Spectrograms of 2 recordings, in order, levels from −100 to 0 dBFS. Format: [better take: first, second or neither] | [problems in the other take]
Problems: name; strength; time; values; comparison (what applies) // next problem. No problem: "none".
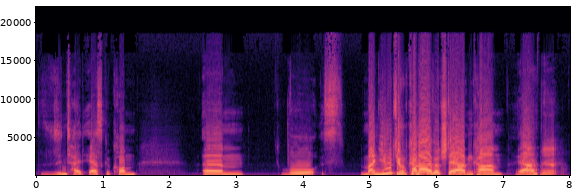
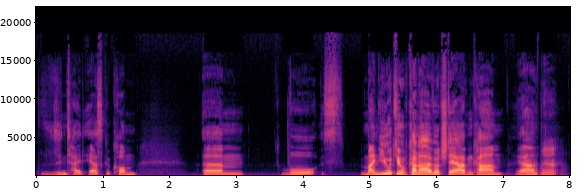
second | distortion; heavy; 12% of the sound clipped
